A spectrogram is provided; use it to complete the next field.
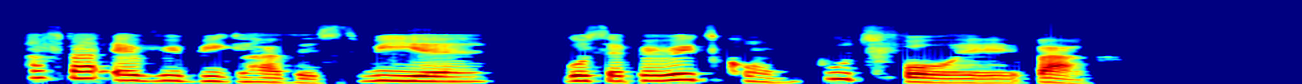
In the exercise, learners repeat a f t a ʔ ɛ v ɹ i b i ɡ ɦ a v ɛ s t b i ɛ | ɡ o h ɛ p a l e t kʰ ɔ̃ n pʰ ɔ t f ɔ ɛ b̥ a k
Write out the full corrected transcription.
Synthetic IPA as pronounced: a f t a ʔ ɛ v ɹ i b i ɡ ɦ a v ɛ s t w i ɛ | ɡ o s ɛ p a ɹ e t kʰ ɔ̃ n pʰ u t f ɔ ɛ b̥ a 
